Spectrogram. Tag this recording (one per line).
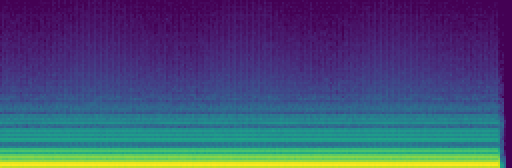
bass
organ
acetone
pedal
ace
sub
tone
basspedal
subbass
